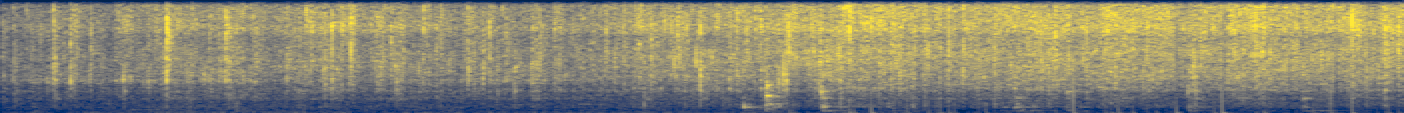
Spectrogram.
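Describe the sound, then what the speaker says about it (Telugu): Onions, curry leaves, coriander and green chillies fry in oil for a rice-starch rasam, a continuous close sizzle that slowly grows louder, with occasional clicks and scrapes of stirring. "ఇలా ఉల్లిపాయలు వేగేటప్పుడే మనము ఈ కరివేపాకు, ఇంకా కొత్తిమీర, పచ్చిమిర్చి ఇవి కూడా వేసేసి వేగనిద్దాం"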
